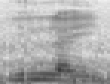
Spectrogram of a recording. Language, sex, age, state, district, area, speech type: Tamil, male, 30-45, Tamil Nadu, Ariyalur, rural, read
